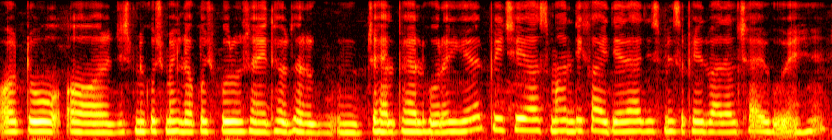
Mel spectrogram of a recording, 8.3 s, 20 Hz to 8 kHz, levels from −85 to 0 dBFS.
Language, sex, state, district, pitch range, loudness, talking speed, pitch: Hindi, female, Chhattisgarh, Korba, 200-215 Hz, -16 LUFS, 185 wpm, 210 Hz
